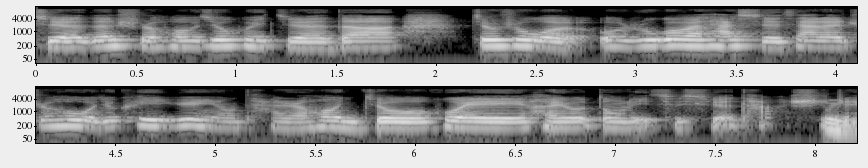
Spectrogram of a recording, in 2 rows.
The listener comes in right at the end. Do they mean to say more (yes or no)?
yes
